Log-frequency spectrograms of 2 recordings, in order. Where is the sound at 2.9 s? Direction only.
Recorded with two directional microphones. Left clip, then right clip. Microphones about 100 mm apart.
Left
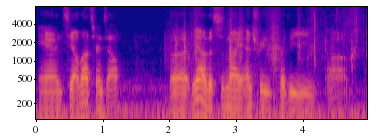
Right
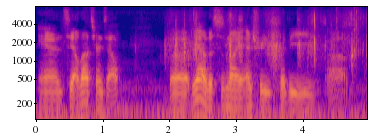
20° left (ahead or behind).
